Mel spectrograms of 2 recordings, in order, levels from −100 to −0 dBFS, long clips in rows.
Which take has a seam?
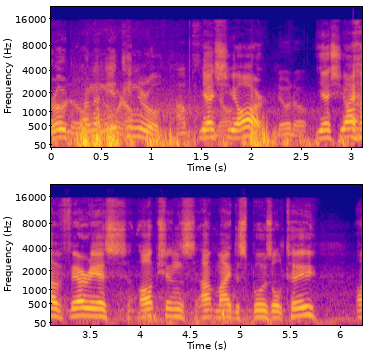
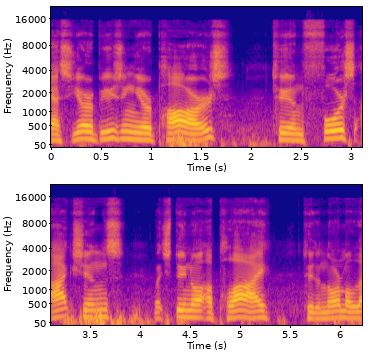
first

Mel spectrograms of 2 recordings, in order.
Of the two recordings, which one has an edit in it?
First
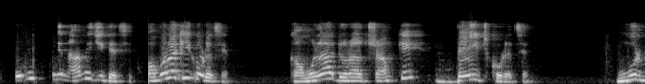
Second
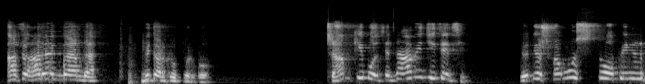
first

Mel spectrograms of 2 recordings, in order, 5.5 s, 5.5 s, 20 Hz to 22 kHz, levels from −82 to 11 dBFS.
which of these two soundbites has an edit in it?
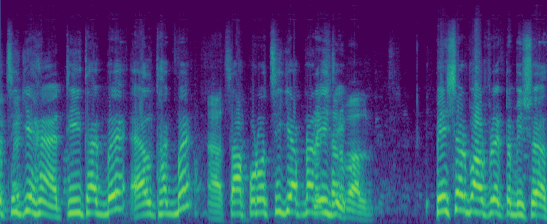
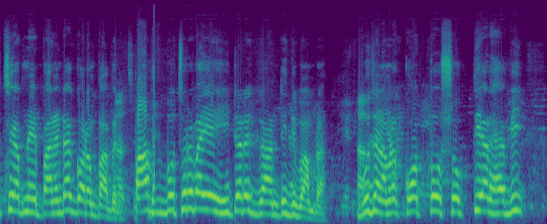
second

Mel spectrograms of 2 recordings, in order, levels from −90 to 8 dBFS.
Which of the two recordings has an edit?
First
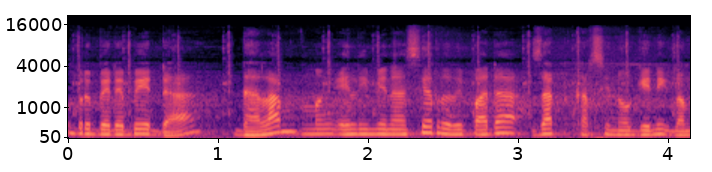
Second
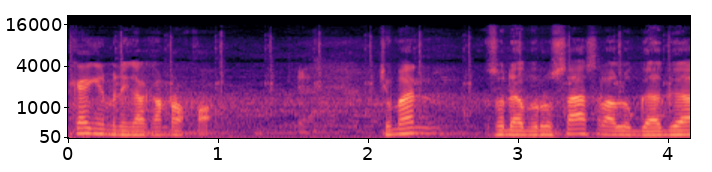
first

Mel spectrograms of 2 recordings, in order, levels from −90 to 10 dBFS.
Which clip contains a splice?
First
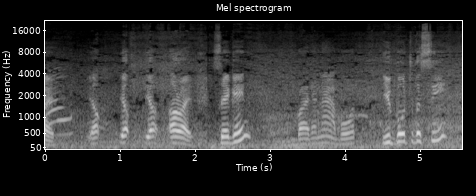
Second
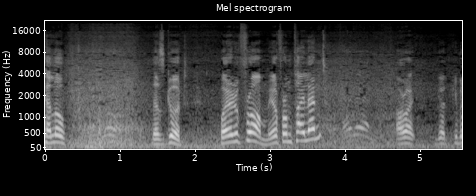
first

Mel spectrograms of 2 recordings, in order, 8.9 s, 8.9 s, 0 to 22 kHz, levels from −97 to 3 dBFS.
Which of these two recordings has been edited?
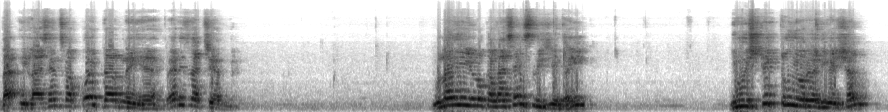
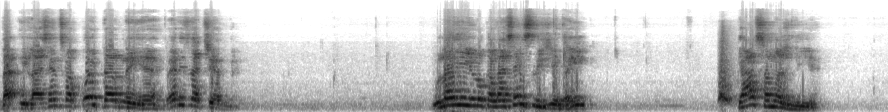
second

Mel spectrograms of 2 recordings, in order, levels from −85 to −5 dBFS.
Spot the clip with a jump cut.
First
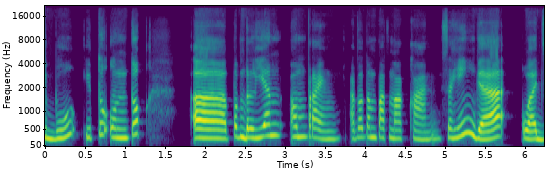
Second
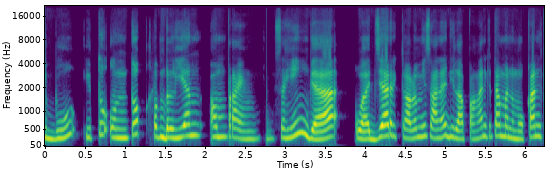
second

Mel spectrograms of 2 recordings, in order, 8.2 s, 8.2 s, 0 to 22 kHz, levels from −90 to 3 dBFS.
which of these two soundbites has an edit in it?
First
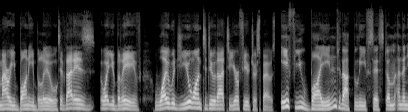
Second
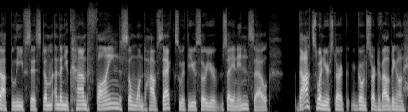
first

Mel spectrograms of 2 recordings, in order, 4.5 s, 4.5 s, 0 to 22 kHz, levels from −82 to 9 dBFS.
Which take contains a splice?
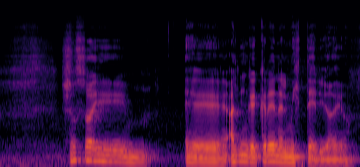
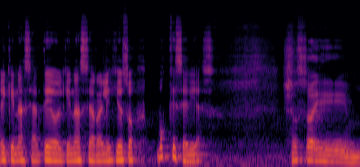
second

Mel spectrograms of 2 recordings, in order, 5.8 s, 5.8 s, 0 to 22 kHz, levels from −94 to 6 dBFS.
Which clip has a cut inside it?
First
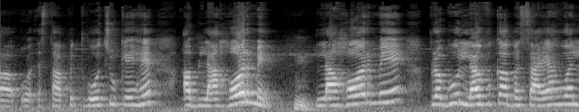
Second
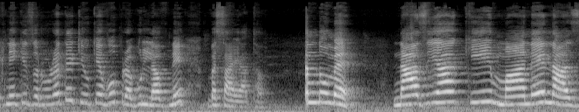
second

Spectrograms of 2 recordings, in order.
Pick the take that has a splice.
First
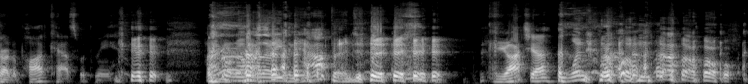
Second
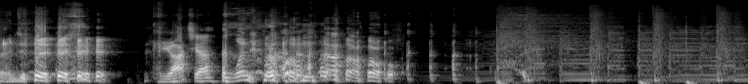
second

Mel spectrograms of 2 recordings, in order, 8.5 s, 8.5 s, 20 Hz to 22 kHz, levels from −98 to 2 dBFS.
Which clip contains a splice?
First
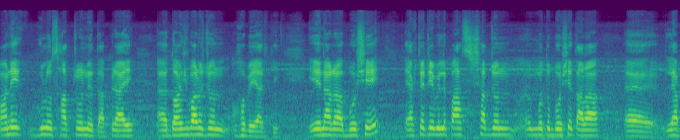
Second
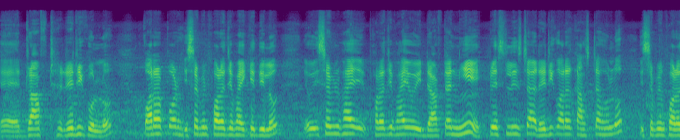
second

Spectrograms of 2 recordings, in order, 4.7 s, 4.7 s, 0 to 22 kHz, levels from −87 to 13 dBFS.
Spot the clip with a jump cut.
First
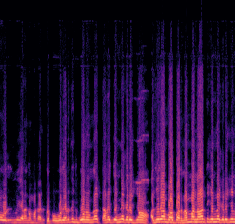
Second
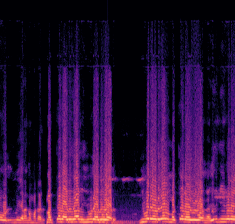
second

